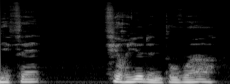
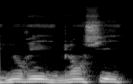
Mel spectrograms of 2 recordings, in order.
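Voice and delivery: ordinary delivery

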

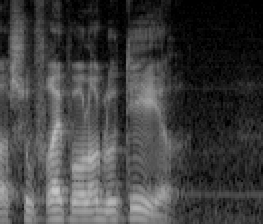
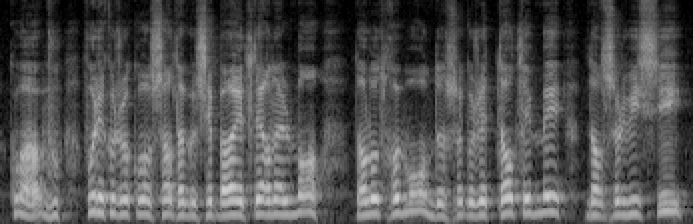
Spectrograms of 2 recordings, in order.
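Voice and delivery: high, fast horrified question; horrified protest; 7 semitones higher than usual. A narrator's reading. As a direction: gasp it out in dismay. The girl protests in horror.

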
